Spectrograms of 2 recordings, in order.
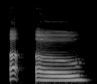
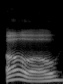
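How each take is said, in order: First: A glottal catch separates the two syllables. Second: The syllables run together without a throat catch. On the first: The speaker calls it right. "you say uh oh" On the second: The speaker calls it wrong. "you don't say oh oh"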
